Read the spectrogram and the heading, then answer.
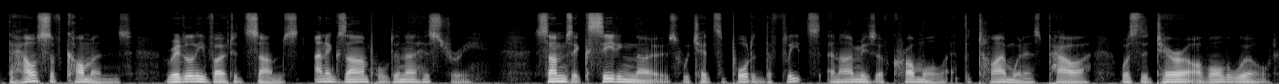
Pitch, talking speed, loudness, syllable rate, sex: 105 Hz, 170 wpm, -20 LUFS, 4.8 syllables/s, male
